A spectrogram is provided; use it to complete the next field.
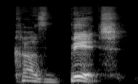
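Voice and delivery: woman's voice with a Houston accent.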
